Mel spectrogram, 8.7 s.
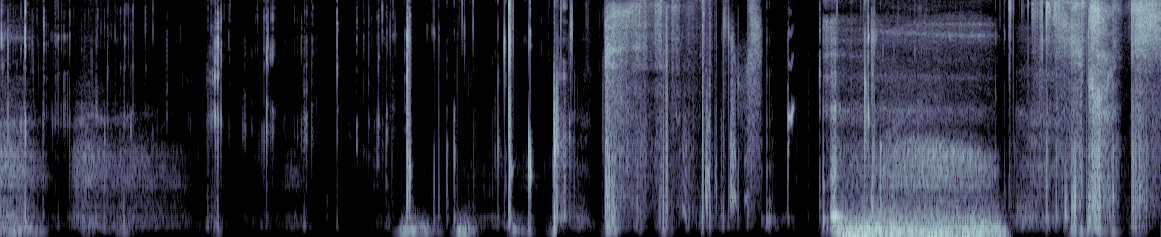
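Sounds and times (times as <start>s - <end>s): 
ear licking loop: 3.0s - 8.7s.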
